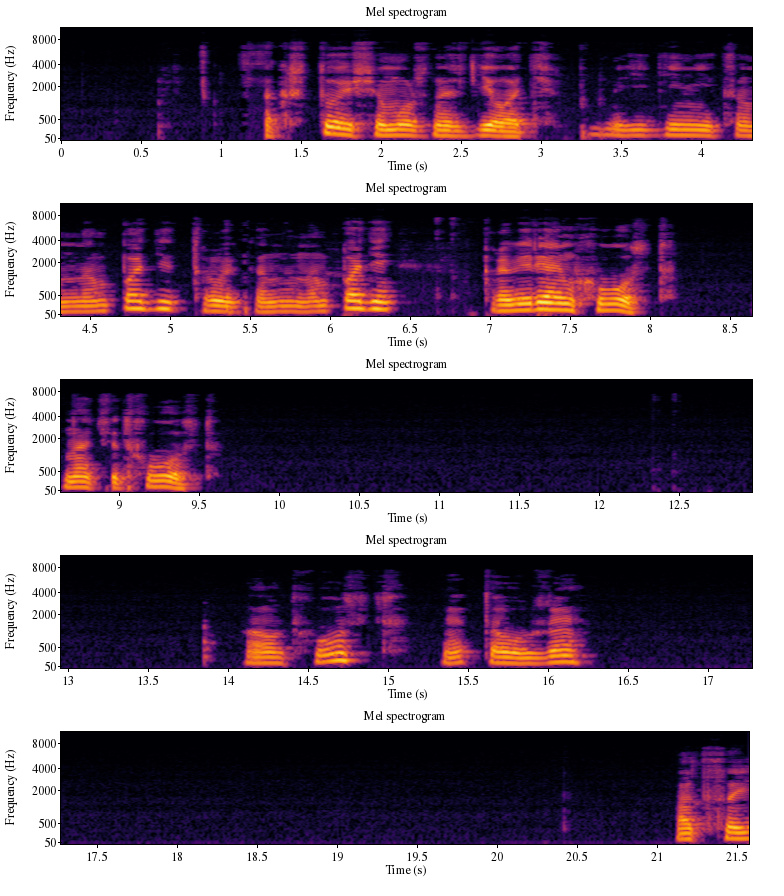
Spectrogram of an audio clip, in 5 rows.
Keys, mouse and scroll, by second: 3.2 KP_1, 5.3 KP_3, 6.6 click, 8.8 g, 14.3-17.3 scroll up 1.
